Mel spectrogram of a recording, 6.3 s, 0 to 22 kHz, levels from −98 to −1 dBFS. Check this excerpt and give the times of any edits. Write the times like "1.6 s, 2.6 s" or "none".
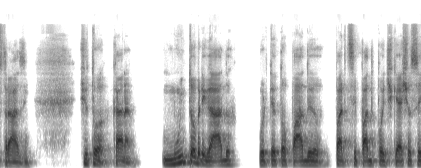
none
